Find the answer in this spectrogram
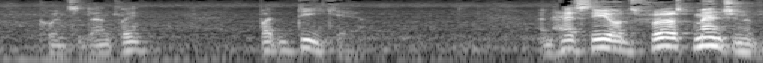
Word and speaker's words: Diké: order peace and which means justice is not pronounced dyke coincidentally but d care and hesiod's first mention of dk of the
